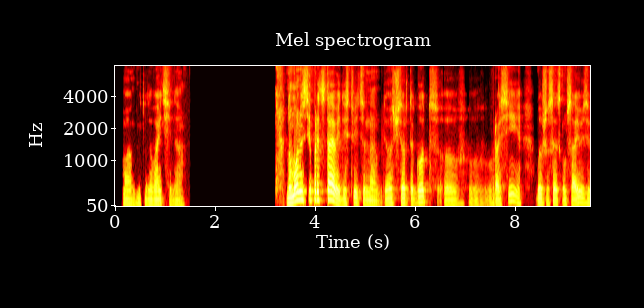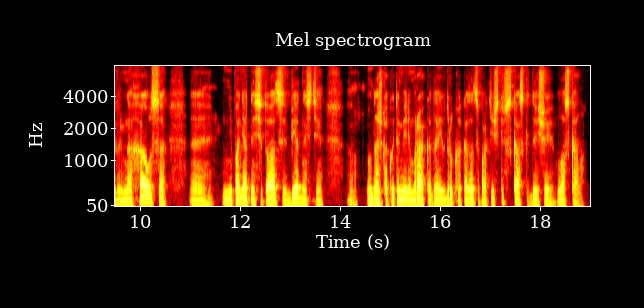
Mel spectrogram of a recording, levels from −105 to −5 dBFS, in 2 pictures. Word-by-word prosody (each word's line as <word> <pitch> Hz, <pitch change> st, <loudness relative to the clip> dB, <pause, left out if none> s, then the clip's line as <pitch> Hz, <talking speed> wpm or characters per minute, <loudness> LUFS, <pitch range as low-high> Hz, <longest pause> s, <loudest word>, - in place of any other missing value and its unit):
Могли 95 Hz, 0 st, -4 dB
туда 90 Hz, 0 st, -5 dB
войти, 90 Hz, -1 st, -2 dB
да. 80 Hz, -1 st, -9 dB, 2.0 s
Но 105 Hz, +1 st, +8 dB
можно 165 Hz, +8 st, +10 dB
се 180 Hz, +1 st, +4 dB
представить, 175 Hz, -, +7 dB
действительно, 85 Hz, -5 st, -2 dB
94-й 100 Hz, +2 st, 0 dB
год, 125 Hz, +1 st, -1 dB
э, -, -, -18 dB
в 85 Hz, +1 st, -4 dB
э, 100 Hz, -, -16 dB
в -, -, -13 dB
России, 105 Hz, +5 st, -2 dB, 0.3 s
бывшей 100 Hz, -1 st, -1 dB
в -, -, -1 dB
Советском 95 Hz, -3 st, -1 dB
Союзе- 100 Hz, +2 st, 0 dB
времена 85 Hz, +1 st, -4 dB
хаоса, 110 Hz, -4 st, +1 dB, 0.5 s
э, 80 Hz, -1 st, -6 dB, 0.3 s
непонятной 95 Hz, +1 st, -2 dB
ситуации, 115 Hz, -3 st, +1 dB
бедности, 90 Hz, -3 st, -2 dB, 0.5 s
э, -, -, -15 dB, 0.3 s
ну, 100 Hz, -, -2 dB
даже 95 Hz, -2 st, -1 dB
в -, -, -25 dB
какой-то 90 Hz, 0 st, -4 dB
мере 90 Hz, -1 st, +1 dB
мрака, 95 Hz, +3 st, -1 dB
да, 85 Hz, 0 st, -4 dB
и 90 Hz, -, 0 dB
вдруг 105 Hz, +4 st, -5 dB
оказаться 100 Hz, +3 st, -2 dB
практически 90 Hz, 0 st, -6 dB
в -, -, -5 dB
сказке, 85 Hz, -, -2 dB
да 85 Hz, 0 st, -5 dB
еще 85 Hz, +2 st, -3 dB
и -, -, -12 dB
в 100 Hz, -, -19 dB
"Ла 85 Hz, -2 st, -2 dB
Скала". 75 Hz, -, -6 dB
95 Hz, 145 wpm, -21 LUFS, 85-105 Hz, 2.0 s, можно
